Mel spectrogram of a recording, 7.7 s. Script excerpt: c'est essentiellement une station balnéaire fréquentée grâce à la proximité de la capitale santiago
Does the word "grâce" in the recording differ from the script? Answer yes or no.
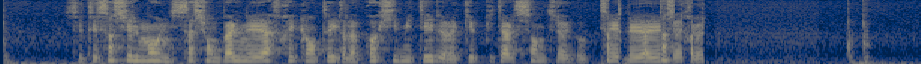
yes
